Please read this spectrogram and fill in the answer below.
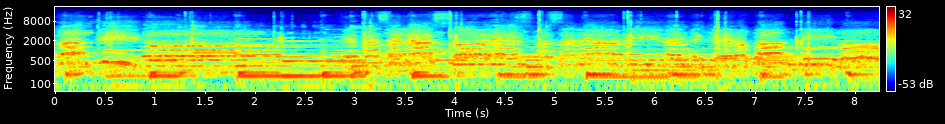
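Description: Live band music through outdoor stage loudspeakers: a slow Christian pop ballad with long held melody notes over a steady bass line.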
